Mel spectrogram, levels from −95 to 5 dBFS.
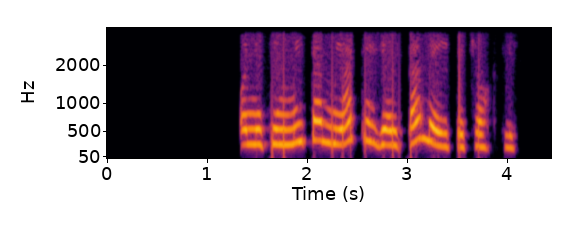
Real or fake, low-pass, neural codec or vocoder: real; 3.6 kHz; none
